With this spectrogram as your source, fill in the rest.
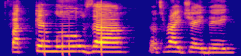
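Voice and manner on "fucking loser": loud insult. Real, not acted. Insulting a chatter.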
